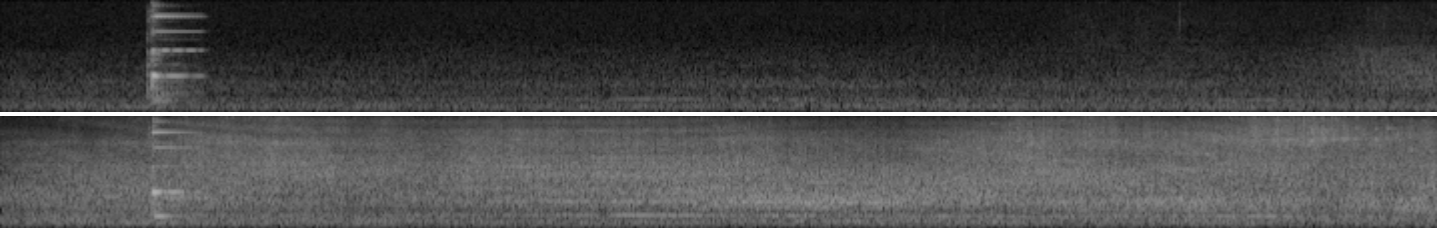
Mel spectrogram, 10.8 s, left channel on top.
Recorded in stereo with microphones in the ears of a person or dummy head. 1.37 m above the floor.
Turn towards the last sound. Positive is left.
turn(degrees=30)  # may be behind; listen again after turning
